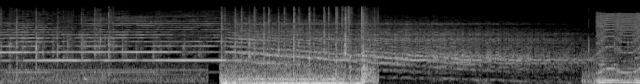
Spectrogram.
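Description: An edited sound effect: a held, horn-like tone, then a deep boom about two seconds in, followed by a long slide down in pitch that fades out.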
